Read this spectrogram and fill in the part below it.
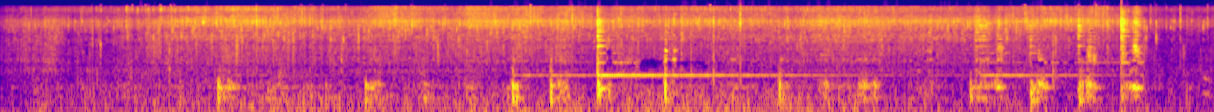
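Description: Seeded dried red chillies sizzle and fry steadily in a pan for a rabbit pallipalayam, with a spoon scraping and stirring at intervals and a few sharp clinks against the metal.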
